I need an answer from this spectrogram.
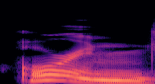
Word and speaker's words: orange: this is not correct first we need to sound or or like Flor and more Orin orange juice orange juice we need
